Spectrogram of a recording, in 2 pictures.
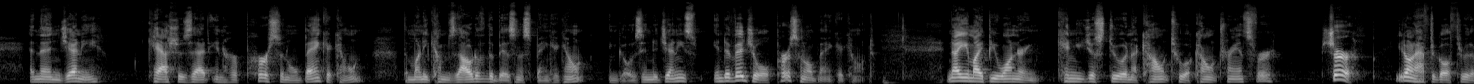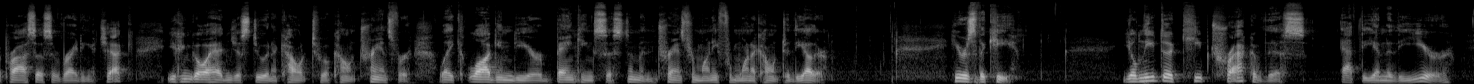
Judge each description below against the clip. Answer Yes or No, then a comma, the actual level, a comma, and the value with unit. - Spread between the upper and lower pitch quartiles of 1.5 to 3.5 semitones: No, average, 5.1 semitones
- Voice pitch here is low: Yes, low, 120 Hz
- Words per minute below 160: No, average, 195 wpm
